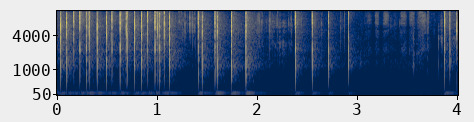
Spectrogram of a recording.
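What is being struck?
Aluminum smartphone back.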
